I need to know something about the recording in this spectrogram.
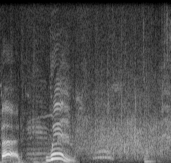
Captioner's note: cawing, chirping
